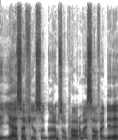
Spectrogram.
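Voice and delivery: high, sarcastically proud, a little mean. Showing a mistaken student's premature pride in a finished factoring: sarcastic, mock-proud. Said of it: "I'm just being sarcastic and being mean".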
